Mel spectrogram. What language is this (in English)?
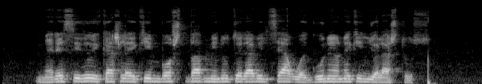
Basque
